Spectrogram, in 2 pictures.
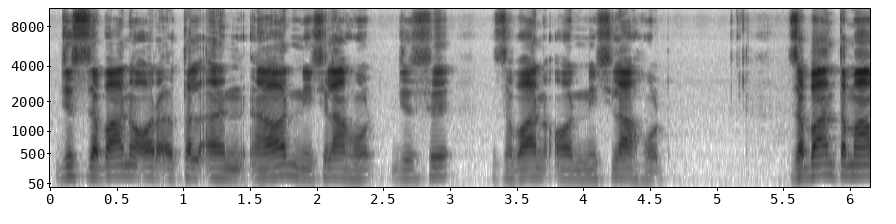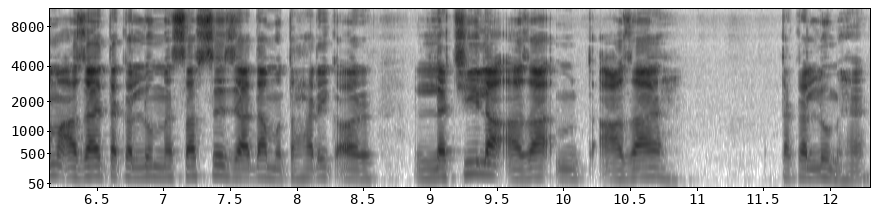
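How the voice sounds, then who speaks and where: A man giving a spoken lesson on speech sounds, pausing often, correcting himself and dropping in English terms. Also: medium pitch, fairly even intonation. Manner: halting, self-correcting, mixes English terms. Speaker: teacher. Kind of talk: spoken lecture on phonetics.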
